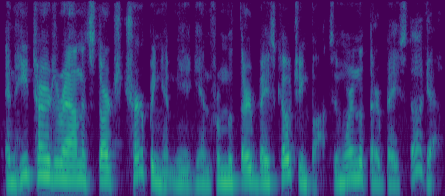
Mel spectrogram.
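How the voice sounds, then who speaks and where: A man co-hosting a podcast, telling a story in a lively, emphatic way and acting out a heated argument. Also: a little high, brisk, dry recording. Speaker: podcast co-host and youth baseball coach. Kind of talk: animated storytelling in casual chat.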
